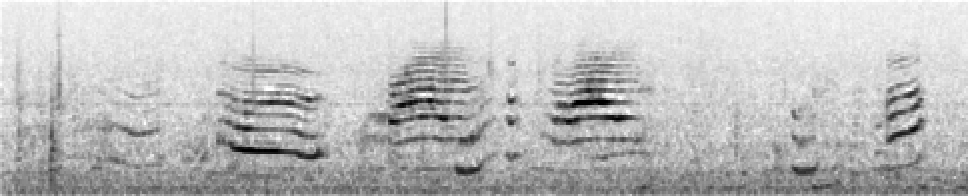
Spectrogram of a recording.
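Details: Female shelter cats, an American Shorthair and a bicolor, during teaser-wand play indoors; four drawn-out, strongly harmonic meows, each about half a second to a second long, with a shorter rising mew at the close.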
